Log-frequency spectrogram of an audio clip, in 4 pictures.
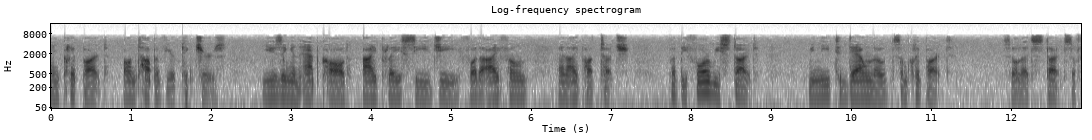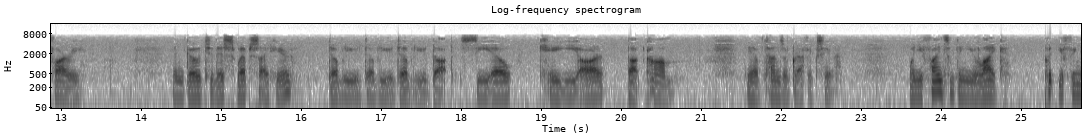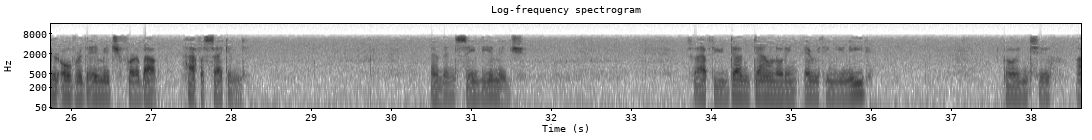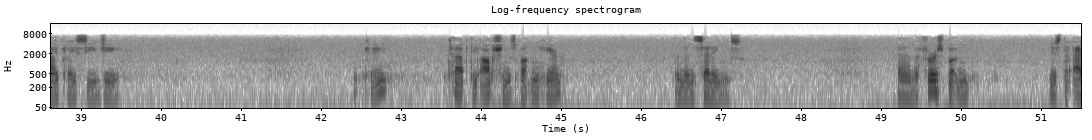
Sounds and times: Speech: 0.0s - 11.3s, 11.9s - 13.3s, 14.4s - 20.8s, 21.5s - 22.8s, 23.6s - 28.2s, 30.5s - 31.7s, 33.7s - 36.0s, 37.6s - 39.5s, 42.4s - 42.9s, 43.6s - 45.1s, 46.4s - 47.4s, 49.2s - 50.2s, 51.1s - 51.5s.

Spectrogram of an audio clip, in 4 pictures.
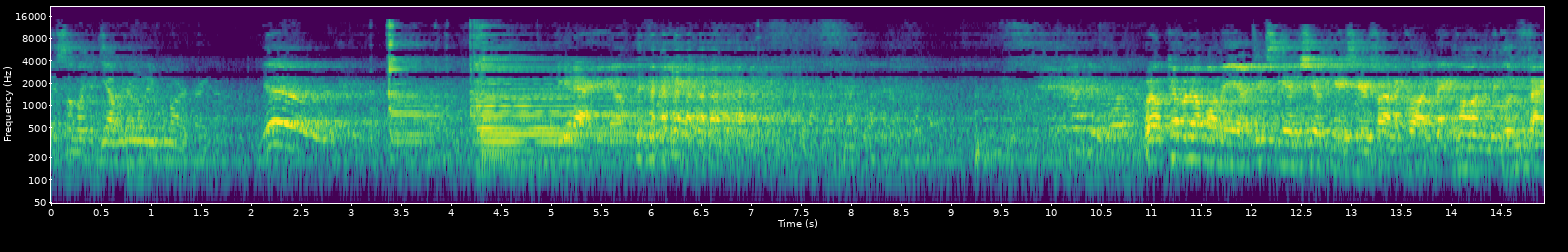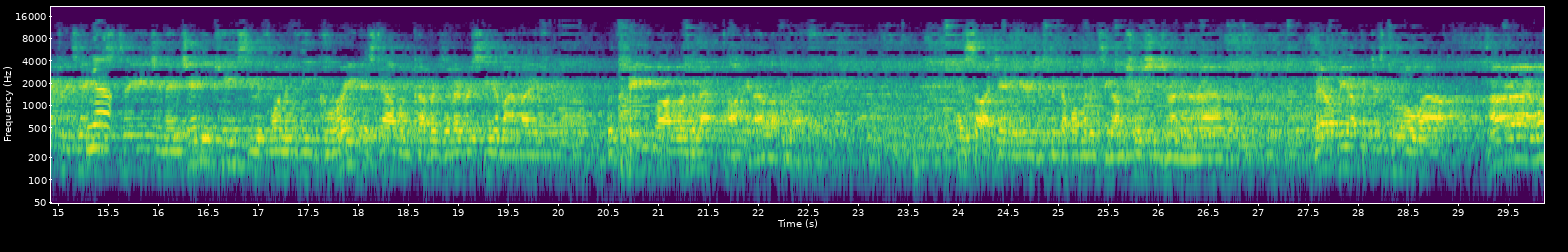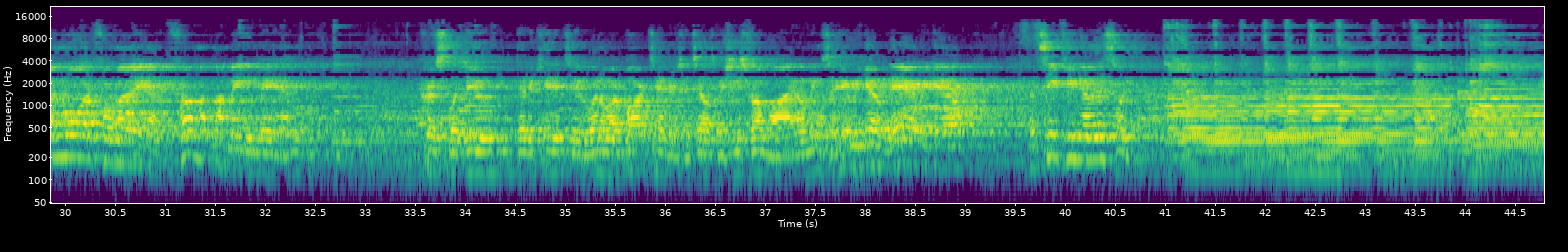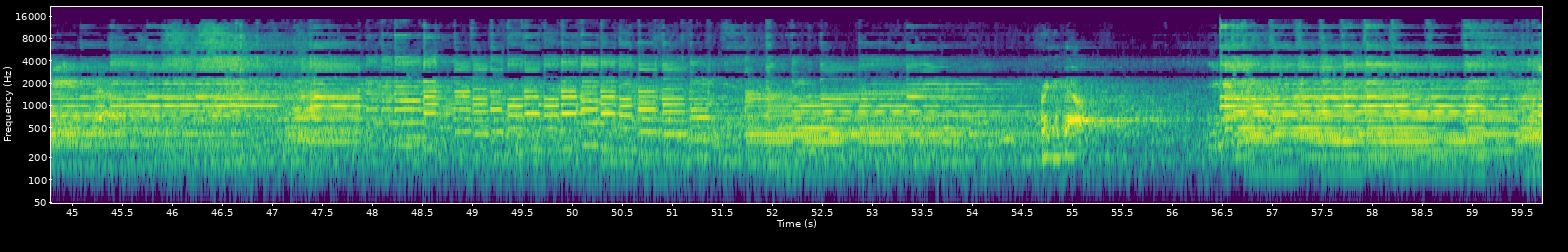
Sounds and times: Speech: 0.0s - 2.8s, 10.0s - 23.1s, 24.0s - 26.8s, 27.6s - 32.4s, 33.6s - 40.8s, 44.4s - 45.5s, 54.6s - 55.4s.

